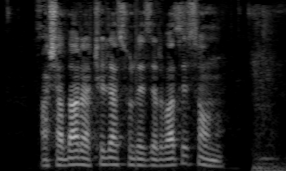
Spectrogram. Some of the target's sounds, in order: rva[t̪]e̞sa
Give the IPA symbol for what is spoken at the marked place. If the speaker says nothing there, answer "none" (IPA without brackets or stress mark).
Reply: t̪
